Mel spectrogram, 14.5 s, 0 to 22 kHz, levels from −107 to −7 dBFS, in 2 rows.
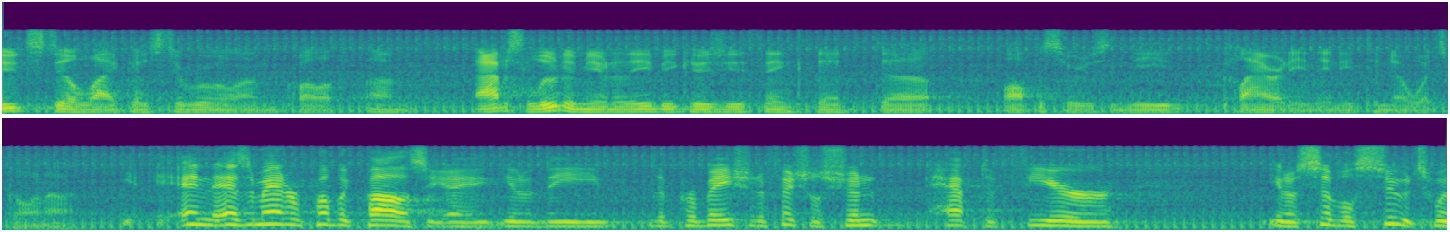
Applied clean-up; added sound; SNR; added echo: none; Engine; 16 dB; none.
